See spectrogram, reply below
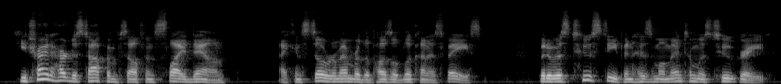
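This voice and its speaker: A man's voice: mid-range voice, darkish tone. A man reading a first-person story aloud as an audiobook narrator. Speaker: audiobook reader.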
